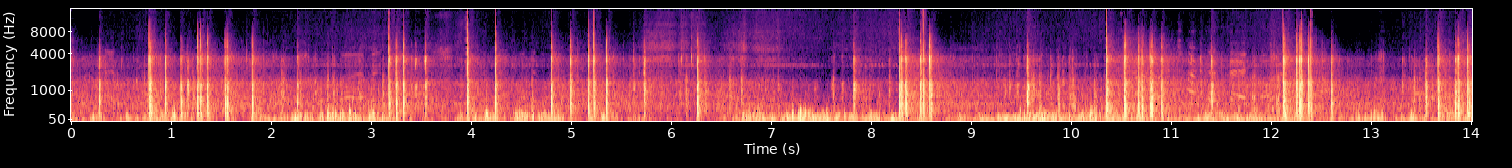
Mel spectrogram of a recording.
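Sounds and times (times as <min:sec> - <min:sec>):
fireworks bangs: 0:00.0 - 0:14.0
low rumble: 0:06.4 - 0:14.0.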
